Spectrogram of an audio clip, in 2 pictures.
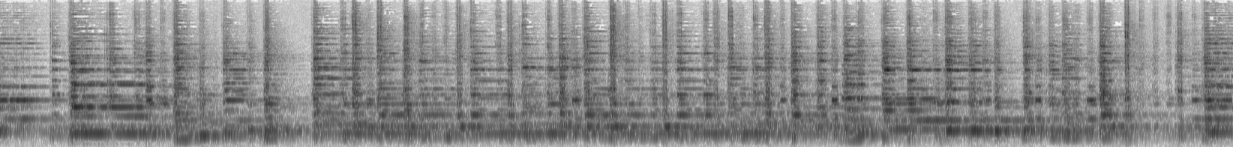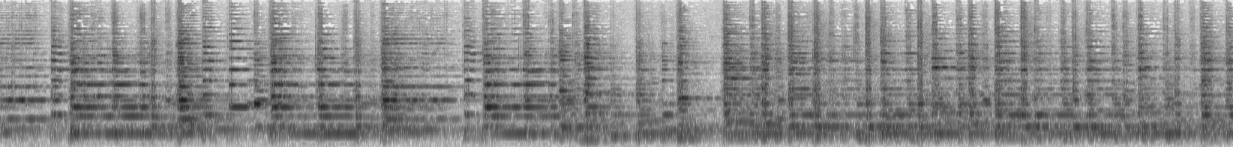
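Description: Solo F-style mandolin playing a tune: melody notes held with fast tremolo picking over a plucked accompaniment.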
